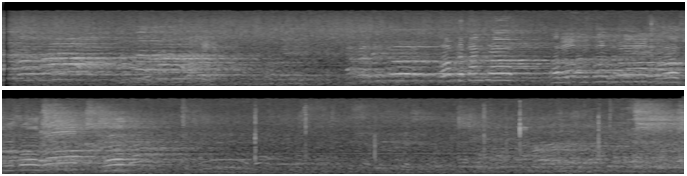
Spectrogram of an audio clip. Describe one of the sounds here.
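Several men talk loudly over one another in a bustling crowd.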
